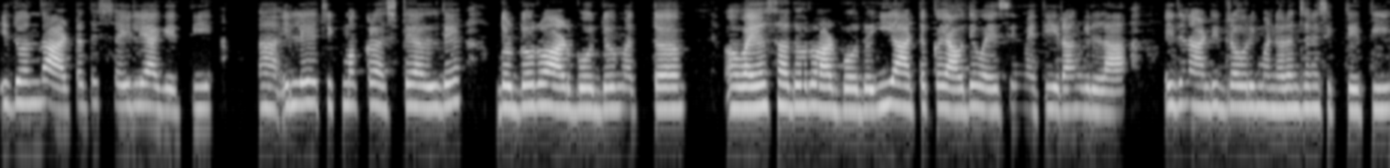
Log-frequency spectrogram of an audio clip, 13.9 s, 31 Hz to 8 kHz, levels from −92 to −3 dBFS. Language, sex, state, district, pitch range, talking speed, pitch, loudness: Kannada, female, Karnataka, Dharwad, 220-245 Hz, 105 wpm, 230 Hz, -23 LUFS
